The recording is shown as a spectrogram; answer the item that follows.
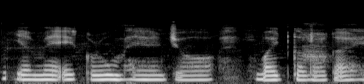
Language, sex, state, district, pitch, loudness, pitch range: Hindi, female, Arunachal Pradesh, Longding, 215 Hz, -14 LUFS, 210-225 Hz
